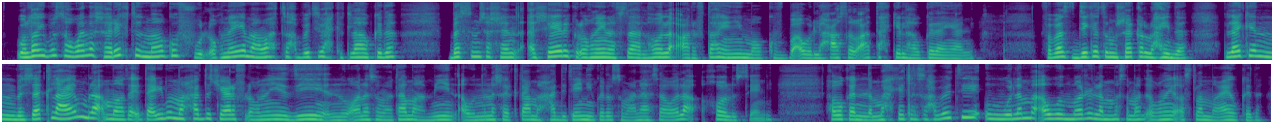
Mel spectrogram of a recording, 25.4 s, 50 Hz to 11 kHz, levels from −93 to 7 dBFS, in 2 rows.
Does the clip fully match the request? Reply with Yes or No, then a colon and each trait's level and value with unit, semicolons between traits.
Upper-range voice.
Yes: high, 225 Hz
